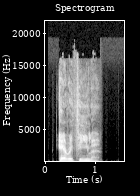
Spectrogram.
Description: [ˌerɪ’θiːmə][ˌэри’си:мэ]эритема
